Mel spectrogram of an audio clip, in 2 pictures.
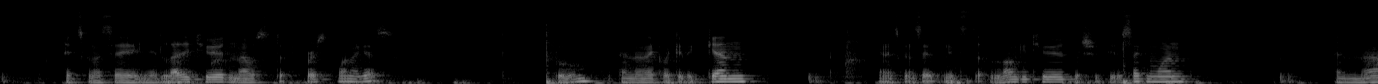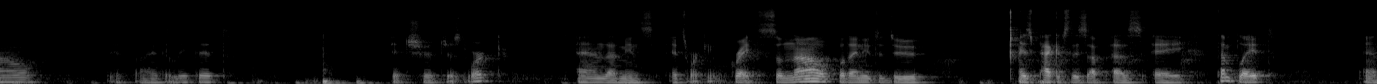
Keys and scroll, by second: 2.7 Up, 3.4 Down, 5.4 Return, 10.6 Down, 11.2 Return, 16.7 shift+Down, 23.5 Down.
